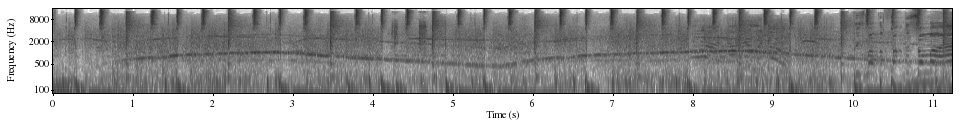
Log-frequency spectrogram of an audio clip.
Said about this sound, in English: Is it a bust? I hear the sirens, run for cover.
